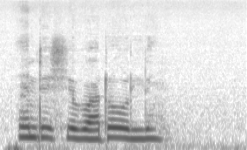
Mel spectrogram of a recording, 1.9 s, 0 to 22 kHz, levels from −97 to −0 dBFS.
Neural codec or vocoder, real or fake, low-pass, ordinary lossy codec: vocoder, 44.1 kHz, 128 mel bands, Pupu-Vocoder; fake; none; none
